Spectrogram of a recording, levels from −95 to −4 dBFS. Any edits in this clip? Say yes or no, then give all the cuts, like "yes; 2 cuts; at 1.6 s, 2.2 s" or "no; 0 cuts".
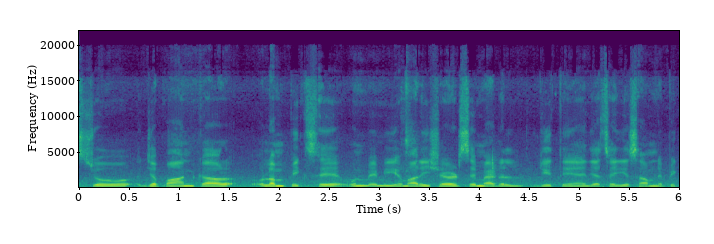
no; 0 cuts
